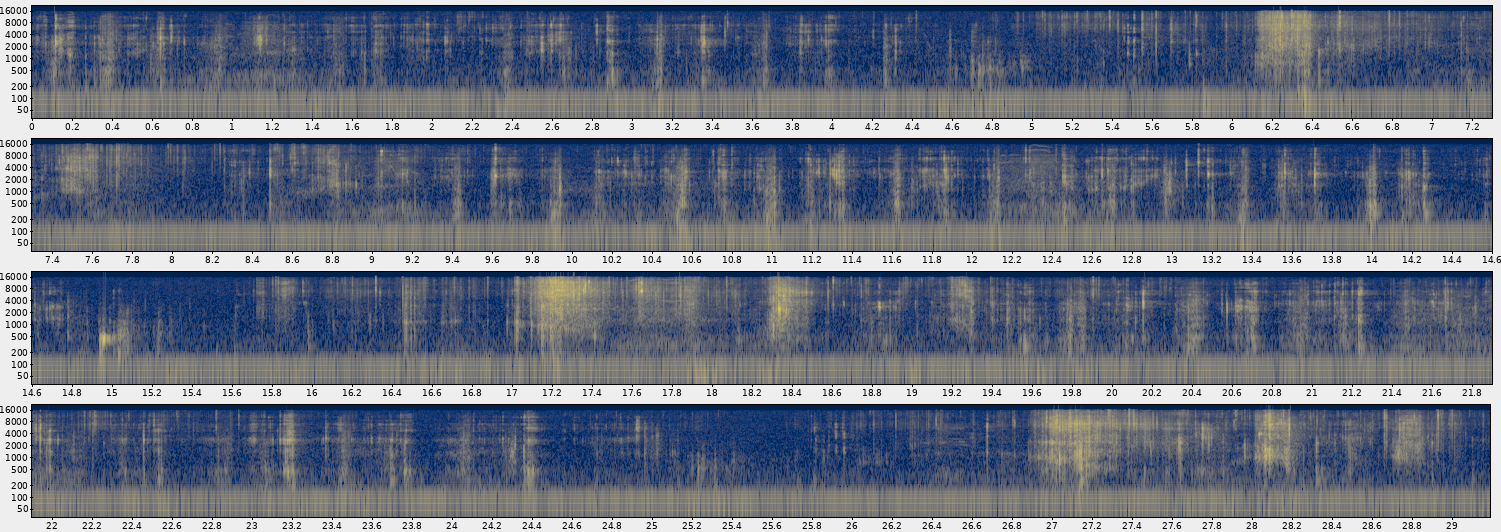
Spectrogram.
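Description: Close-miked eating sounds: chewing and biting into a thick grilled cheese-and-broccoli stuffed bread sandwich, with small crunches and crackles from the toasted crust. Louder bites come a few times, about six seconds in, twice near the middle, and near the end.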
